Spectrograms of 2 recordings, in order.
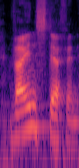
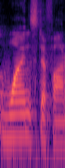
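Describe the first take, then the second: First: The name is said with a German-style pronunciation. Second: The name is said with a plain American pronunciation. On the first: It sounds pretentious, like showing off. "if you go, oh, this is a lovely Weinsteffen, it's almost like saying uh, this morning for breakfast I had a croissant" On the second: It sounds ordinary and everyone understands it. "call it Weinstefan, everybody knows what you're talking about"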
